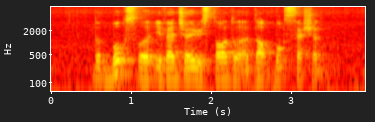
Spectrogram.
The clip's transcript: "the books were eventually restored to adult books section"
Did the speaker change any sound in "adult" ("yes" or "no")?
yes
